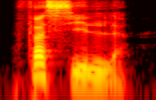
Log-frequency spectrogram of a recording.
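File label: "facile", French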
